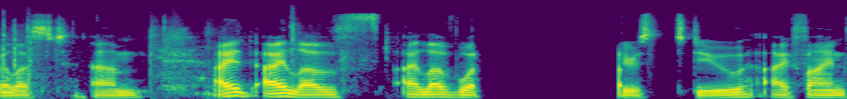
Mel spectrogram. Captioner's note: audio warps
